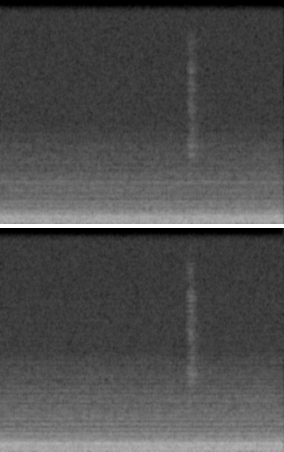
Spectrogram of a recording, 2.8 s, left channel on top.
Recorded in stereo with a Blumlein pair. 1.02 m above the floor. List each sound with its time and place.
0.0 s a fan: 10° right, 9 m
